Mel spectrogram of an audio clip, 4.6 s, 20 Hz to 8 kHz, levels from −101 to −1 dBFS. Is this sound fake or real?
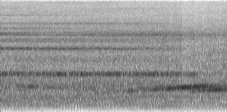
real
